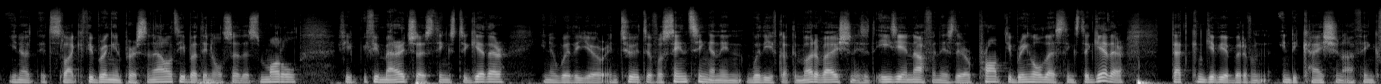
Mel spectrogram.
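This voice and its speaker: Low-voiced reflective man, halting speech. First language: Afrikaans. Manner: thoughtful, many fillers and restarts. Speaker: interview guest. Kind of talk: reflective conversational interview.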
